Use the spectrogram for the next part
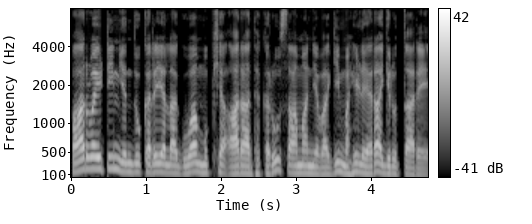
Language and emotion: Kannada, neutral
